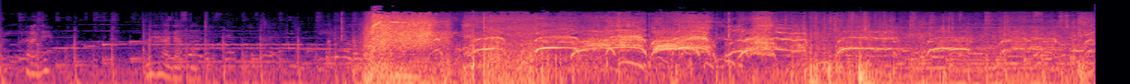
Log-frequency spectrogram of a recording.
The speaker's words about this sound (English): Oh, the screams.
